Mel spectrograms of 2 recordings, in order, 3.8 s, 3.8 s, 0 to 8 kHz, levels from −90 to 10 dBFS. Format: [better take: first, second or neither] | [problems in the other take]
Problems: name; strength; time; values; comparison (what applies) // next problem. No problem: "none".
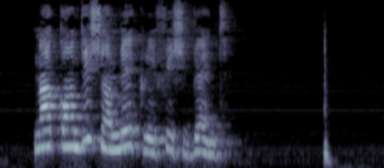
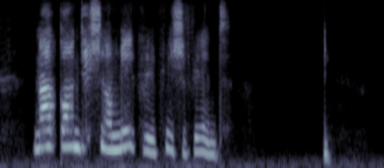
first | noise reduction (neural diffusion model UNIVERSE++)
